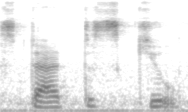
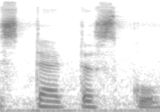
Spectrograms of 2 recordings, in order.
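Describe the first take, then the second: First: The second word sounds like 'kyoo'. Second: The second word sounds like 'ko'. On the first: "कई लोग इसे pronounce करते हैं स्टेटस क्यू" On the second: "बोलते हैं हम लोग स्टेटस को"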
